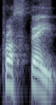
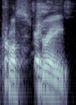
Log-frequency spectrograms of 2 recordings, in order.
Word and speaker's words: prostate: prostate cancer prostate cancer i keep saying prostrate is pos prostate cancer and yeah yeah right because i don't say it correctly so you're not what i said seriously yeah it's prostate not prostrate yeah but you know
